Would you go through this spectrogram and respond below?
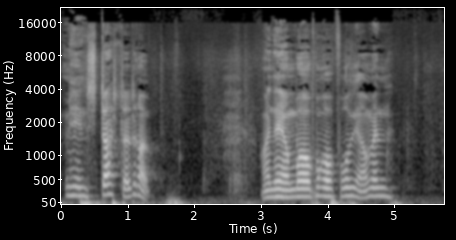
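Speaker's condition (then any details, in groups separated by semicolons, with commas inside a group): Cerebral palsy; lifelong cerebral palsy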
